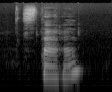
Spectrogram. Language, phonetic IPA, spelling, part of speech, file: Polish, [ˈstarɛ], stare, adjective / noun, LL-Q809 (pol)-stare.wav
